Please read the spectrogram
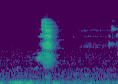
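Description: Near silence: a pause in a webinar microphone feed, with one faint short breath about a second in.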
